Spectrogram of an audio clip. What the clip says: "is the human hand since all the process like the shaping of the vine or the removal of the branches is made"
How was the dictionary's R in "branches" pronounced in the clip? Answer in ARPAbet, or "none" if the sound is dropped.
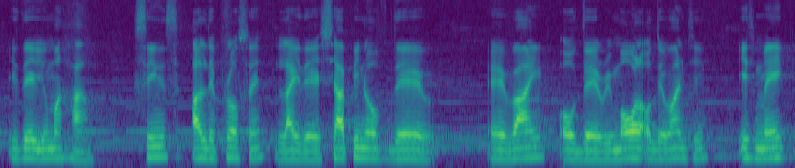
none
